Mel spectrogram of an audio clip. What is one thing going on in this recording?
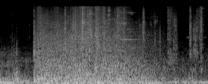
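A shotgun fires.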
